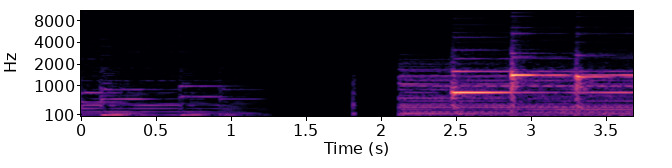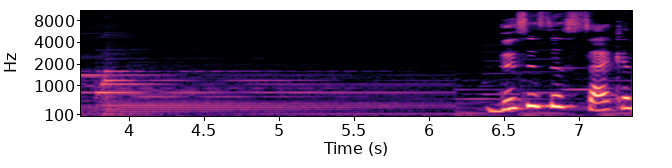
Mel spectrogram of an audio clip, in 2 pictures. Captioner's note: the more you know sound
